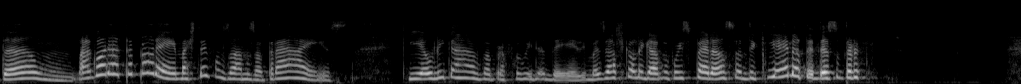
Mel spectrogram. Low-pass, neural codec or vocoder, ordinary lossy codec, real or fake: none; codec, 16 kHz, 4.8 kbps, FACodec; none; fake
